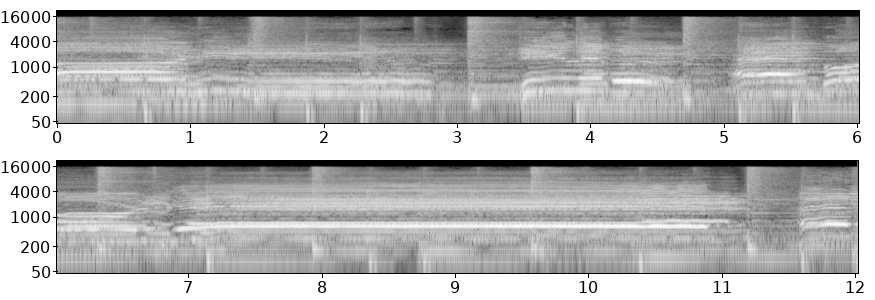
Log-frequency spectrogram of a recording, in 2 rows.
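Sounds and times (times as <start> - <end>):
gospel singers holding note: 0.0 - 2.9, 3.5 - 12.0
steady bass line: 0.0 - 12.0.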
